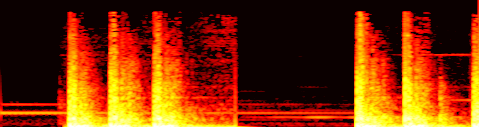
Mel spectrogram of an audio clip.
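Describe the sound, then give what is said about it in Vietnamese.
A door is pounded on with heavy, booming thuds: three blows in quick succession, a pause, then another rapid series of blows. A faint steady hum sits underneath. “Tiếng đập cửa lại vang lên”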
